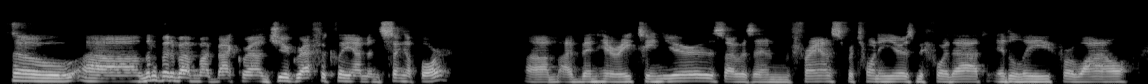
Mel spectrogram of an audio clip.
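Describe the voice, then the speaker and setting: In an American accent, a man with an ordinary speaking voice talks at a moderate pace and medium pitch with fairly even intonation against a quiet background. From USA. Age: 60s. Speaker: executive coach. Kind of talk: interview conversation.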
